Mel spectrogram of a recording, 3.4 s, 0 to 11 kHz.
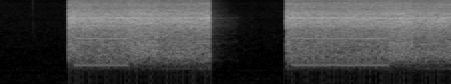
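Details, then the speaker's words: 38mm Apple Watch Sport speaker gives two harsh, muffled bursts of hissing static instead of its normal alarm or stopwatch sounds; water damage suspected, but restarting the watch fixed it. "so earlier the uh alarm was making a strange sounds yeah like that crazy sound that I would oh who yeah it's all muffled okay"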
